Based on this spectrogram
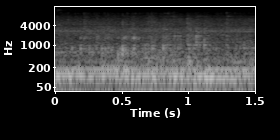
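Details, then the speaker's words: Maytag Centennial MVWC555DW1 top-load washer in manual diagnostic test mode, drain pump test: a steady low hum with watery gurgling, even and unbroken. The drain pump works normally; the washer's scraping fault was elsewhere. "7, now this number 8 is the drain pump. You're gonna hear the drain pump draining the water"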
